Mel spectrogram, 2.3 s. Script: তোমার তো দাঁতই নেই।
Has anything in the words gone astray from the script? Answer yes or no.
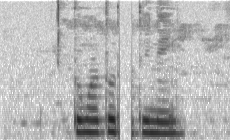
no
